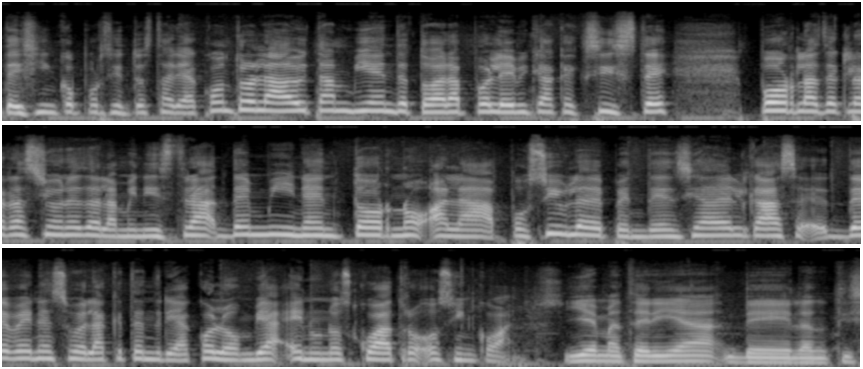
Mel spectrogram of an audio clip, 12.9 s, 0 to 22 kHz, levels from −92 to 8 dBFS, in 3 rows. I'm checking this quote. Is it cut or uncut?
uncut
